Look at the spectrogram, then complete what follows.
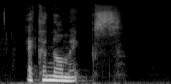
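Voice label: "economics", British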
